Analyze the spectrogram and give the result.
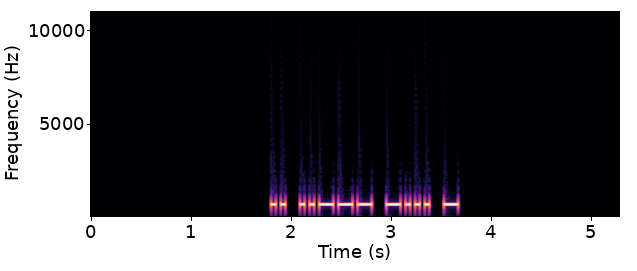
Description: Morse code, heard as a keyed tone, about 25 wpm, 700 Hz. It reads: I2BT
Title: DXCC-100 Call Signs - 4 Characters - Repeated 3x - 25wpm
